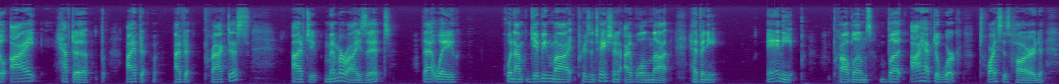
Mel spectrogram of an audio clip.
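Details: Adult man who stutters, describing blocks and difficulty with consonants and vowels; word and part-word repetitions audible; stuttering.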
